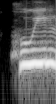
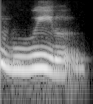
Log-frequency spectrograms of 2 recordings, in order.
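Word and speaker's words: wheel: একটু ভুল করে থাকি, হুইল বলি। ইভেন বাংলায় যখন লিখি তখন হুইল লেখা থাকে, ইটস অ্যাকচুয়ালি হুইল। হ না, ও এর মতো উচ্চারণ হবে, WH যখন থাকে এইচটা সাইলেন্ট হয়ে যায়।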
